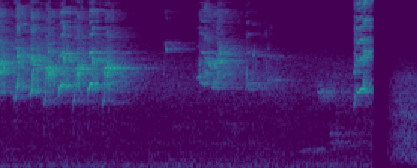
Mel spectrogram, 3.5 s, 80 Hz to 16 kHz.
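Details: Lovebird giving 'ngekek' chatter, 31 January 2019: a burst of high squeaky twittering, a short pause, another chattering burst, then a brief sharp squeal before the sound cuts off.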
